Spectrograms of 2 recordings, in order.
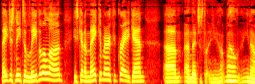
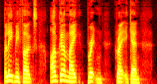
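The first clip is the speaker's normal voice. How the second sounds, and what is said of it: Trump impression with British accent. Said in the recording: “If Trump had a British accent, what would that be like? ... He's become Michael Caine.”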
